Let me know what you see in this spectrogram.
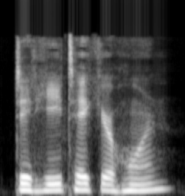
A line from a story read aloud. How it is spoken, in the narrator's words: he asked quietly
